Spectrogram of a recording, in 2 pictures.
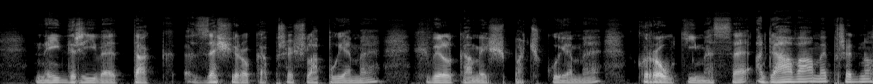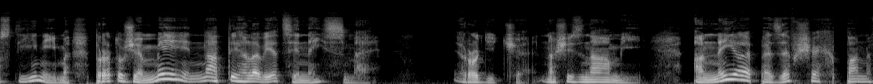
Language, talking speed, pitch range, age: Czech, 95 wpm, 85-130 Hz, 60-79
